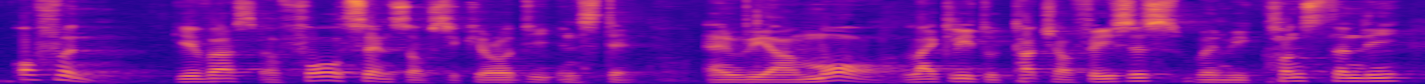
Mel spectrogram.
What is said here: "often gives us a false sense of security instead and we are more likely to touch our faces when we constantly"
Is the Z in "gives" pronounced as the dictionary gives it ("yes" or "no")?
no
